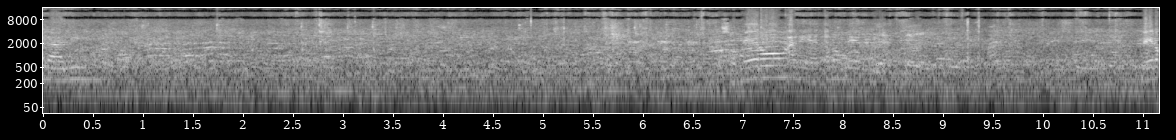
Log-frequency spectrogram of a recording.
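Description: A crowd chatters in a busy, echoing room.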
